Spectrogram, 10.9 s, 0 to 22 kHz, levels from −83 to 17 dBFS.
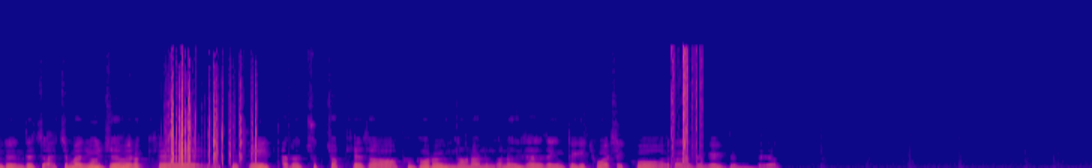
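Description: Scratchy, uneven noise bursts cover the speech from 1.62 to 2.60 s, a bit louder than the speech, and again from 6.71 to 7.03 s at about speech level. That's cable scratch noise, likely a worn connector or cable being moved.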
